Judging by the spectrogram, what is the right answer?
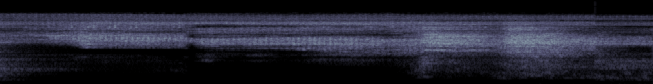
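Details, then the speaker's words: Volkswagen with heavy steering and squeak on the right when turning: high creaking rising and falling with steering from the right strut top bearing, dry of lubricant with rusted balls. "Son vieux roulement manque d'huile À l'intérieur Le broyage est sorti du fossé C'est rouillé. Cela provoquera un bruit fort"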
